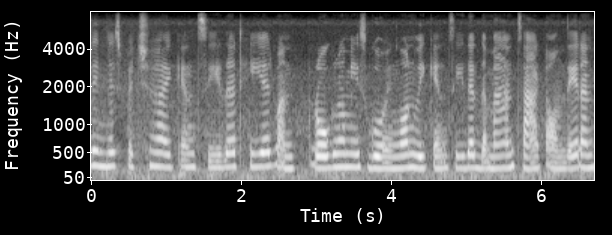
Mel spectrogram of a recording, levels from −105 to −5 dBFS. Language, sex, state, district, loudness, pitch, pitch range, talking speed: English, female, Chandigarh, Chandigarh, -18 LUFS, 225 Hz, 215-240 Hz, 205 wpm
